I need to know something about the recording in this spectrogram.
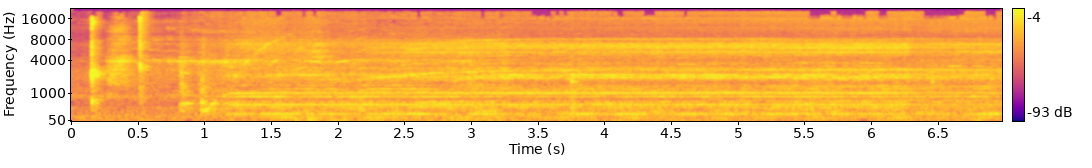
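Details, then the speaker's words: HP LaserJet M1005 MFP stuck on "initializing" at power-on, even after the cable pins and contacts were cleaned: a steady motor whir with faint clicks and thin tones that never settles, the start-up looping; not fixed yet. "तो अभी भी friends ये जो है initialising कर रहा है।"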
